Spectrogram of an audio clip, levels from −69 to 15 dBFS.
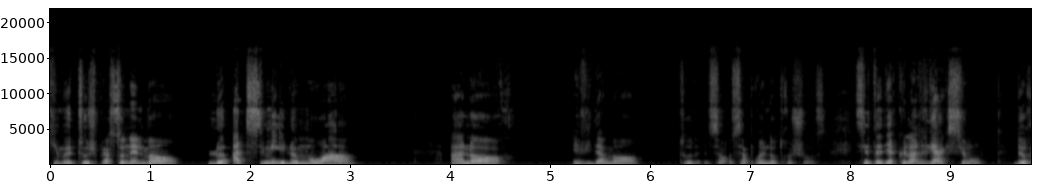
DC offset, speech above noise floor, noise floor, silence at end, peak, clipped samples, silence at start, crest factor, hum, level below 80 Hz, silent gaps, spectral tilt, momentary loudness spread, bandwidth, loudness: under 0.1%; 31 dB; -62 dBFS; 0 s; -10 dBFS; under 0.1%; 0 s; 20 dB; none; -62 dBFS; none; -4.5 dB/octave; 15 LU; 17 kHz; -30 LUFS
